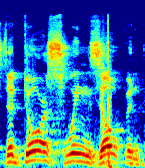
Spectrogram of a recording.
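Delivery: ordinary delivery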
